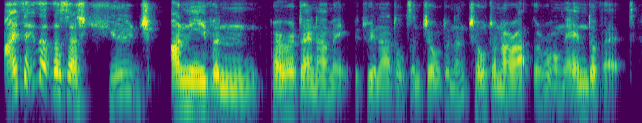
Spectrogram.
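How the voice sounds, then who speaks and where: A man's voice: mid-range voice, lively intonation, moderate pace, lo-fi sound. A man co-hosting a casual podcast chat, thinking aloud with frequent restarts. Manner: thoughtful, rambling with restarts. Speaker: podcast co-host.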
